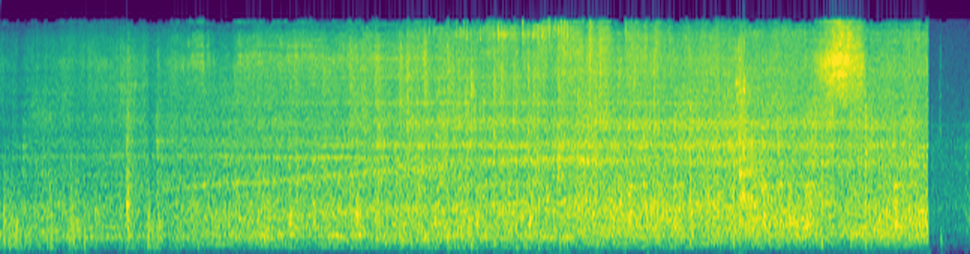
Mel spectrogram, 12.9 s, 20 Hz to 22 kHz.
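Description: Hankyu 5300-series electric train's cars running past close by, the wheels clattering over the rail joints. The running noise grows louder as the cars go by, with a brief hiss about eleven seconds in, then cuts off suddenly near the end.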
